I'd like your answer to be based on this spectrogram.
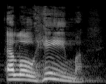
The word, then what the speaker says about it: Elohim: His name in Hebrew in Genesis 1 is a word that's pronounced Elohim.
